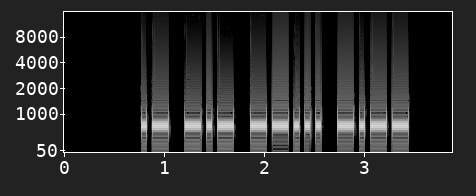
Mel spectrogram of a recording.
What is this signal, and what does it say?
Morse code, heard as a keyed tone, about 22 wpm, 700 Hz. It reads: AK7Y
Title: USA Call Signs - 3x Character Spacing - 22wpm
